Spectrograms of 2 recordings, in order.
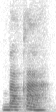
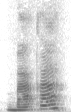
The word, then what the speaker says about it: baka: maybe siguro or Baka pronounce as Baka if you pronounce it if you pronounce it as Baka that means a cow and if you want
